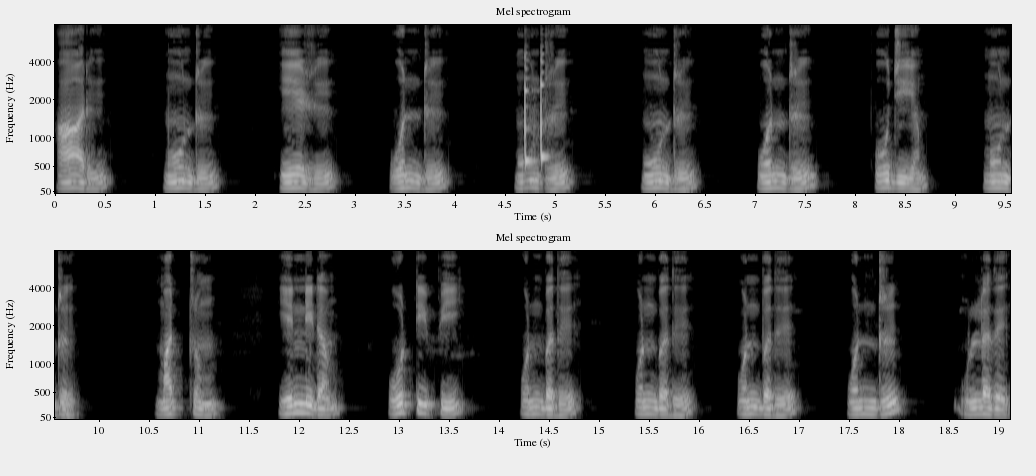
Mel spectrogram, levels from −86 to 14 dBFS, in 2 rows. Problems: background sounds at intervals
